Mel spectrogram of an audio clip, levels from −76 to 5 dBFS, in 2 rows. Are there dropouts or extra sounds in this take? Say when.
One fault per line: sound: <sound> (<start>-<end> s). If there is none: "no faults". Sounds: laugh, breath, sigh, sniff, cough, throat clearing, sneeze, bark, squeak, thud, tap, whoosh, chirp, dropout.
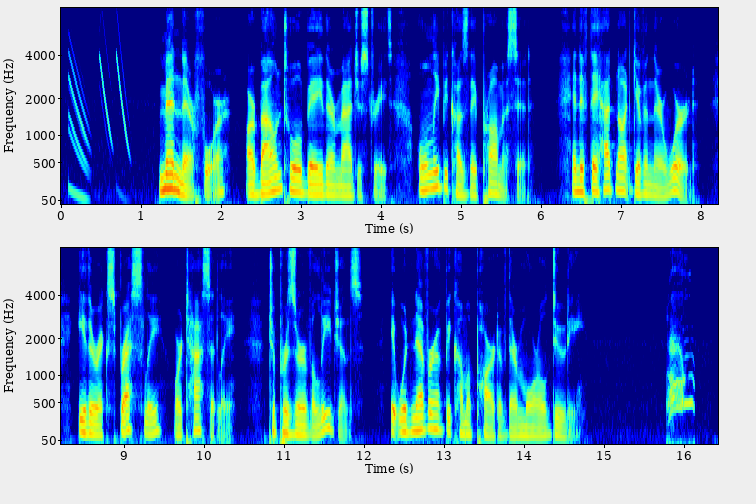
sound: chirp (0.1-0.9 s)
sound: bark (15.8-16.2 s)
